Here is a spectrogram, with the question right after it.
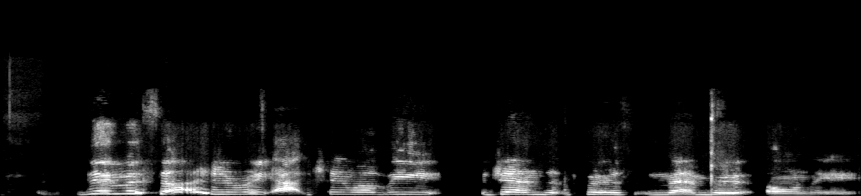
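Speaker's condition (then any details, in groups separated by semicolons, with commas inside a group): Cerebral palsy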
